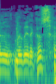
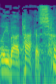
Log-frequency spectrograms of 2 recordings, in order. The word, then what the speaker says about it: Leviticus: And I must admit that when you get to Leviticus, and one brother used to call that Levi-tachus.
